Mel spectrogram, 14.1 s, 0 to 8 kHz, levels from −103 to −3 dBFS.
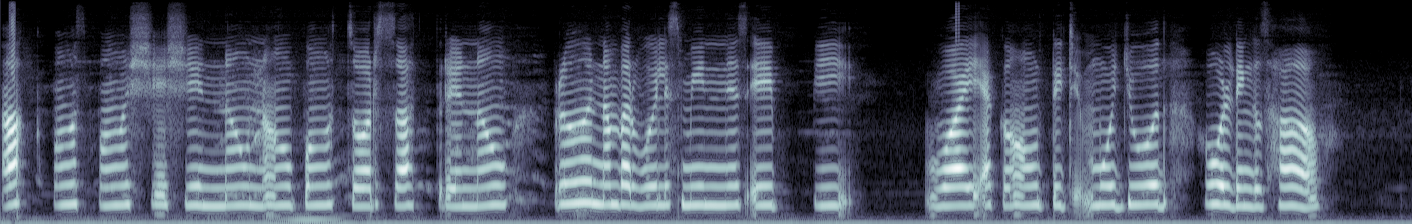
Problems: background sounds at intervals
